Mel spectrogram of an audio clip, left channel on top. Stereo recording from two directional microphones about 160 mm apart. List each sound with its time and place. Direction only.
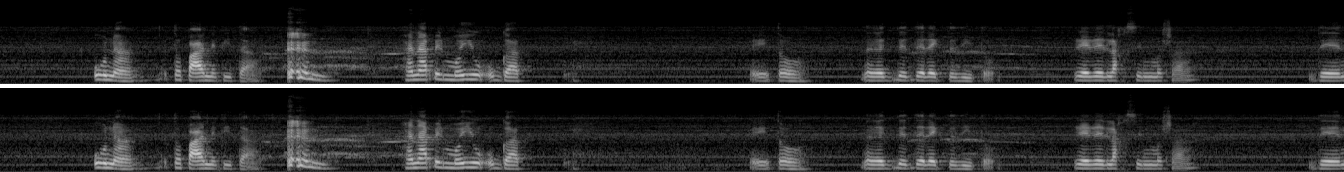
0.9 s speech: 25° right (ahead or behind)
7.5 s speech: 25° right (ahead or behind)
10.7 s speech: 25° right (ahead or behind)
13.2 s speech: 25° right (ahead or behind)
